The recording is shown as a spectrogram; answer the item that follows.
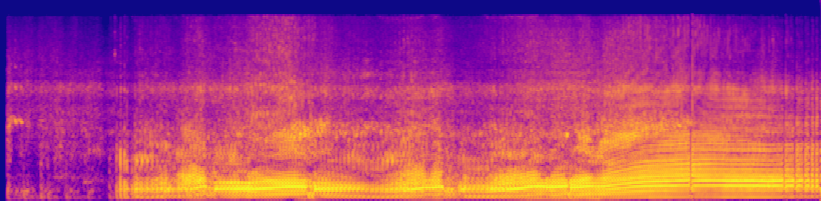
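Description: A cruiser motorcycle's engine comes in about a second in and revs up and down several times while the bike is ridden in slow, tight turns, then holds a steady higher note near the end.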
